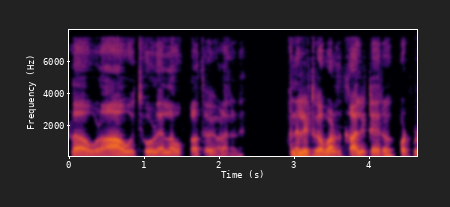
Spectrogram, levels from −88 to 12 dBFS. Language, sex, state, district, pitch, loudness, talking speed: Kannada, male, Karnataka, Bellary, 115 Hz, -22 LUFS, 130 wpm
